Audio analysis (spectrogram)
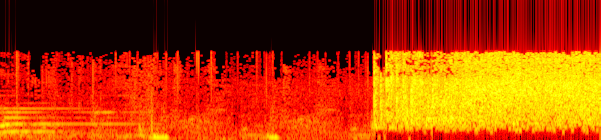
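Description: A crackly vinyl record hisses with faint sustained tones and two dull low thumps, then bursts into a dense, steady wash of applause that fills the last two seconds.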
